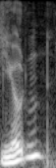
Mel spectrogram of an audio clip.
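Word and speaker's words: Jötunn: That word's pronounced Jotun? Yeah, it's slightly spelled wrong. Oh, no, I didn't know, but because there's the little dot. The umlaut is there, The umlaut, so I didn't know.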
